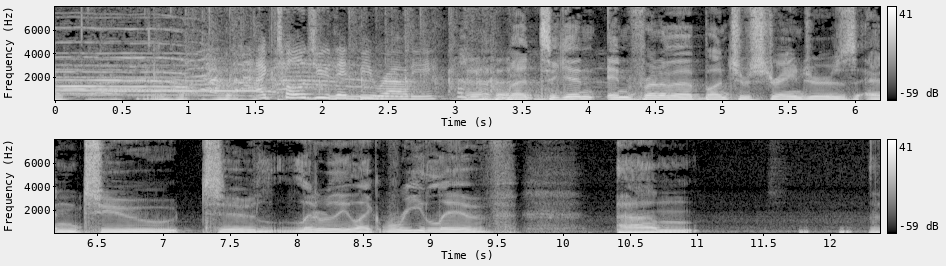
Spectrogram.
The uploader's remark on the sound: Shake up an entire live audience with a live show for the ages.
